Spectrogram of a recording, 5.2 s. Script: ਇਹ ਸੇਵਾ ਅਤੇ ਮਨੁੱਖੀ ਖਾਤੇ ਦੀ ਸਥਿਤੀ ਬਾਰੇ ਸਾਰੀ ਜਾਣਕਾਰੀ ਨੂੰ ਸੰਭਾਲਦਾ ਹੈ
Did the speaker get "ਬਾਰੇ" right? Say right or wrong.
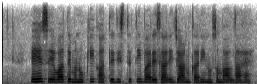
right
